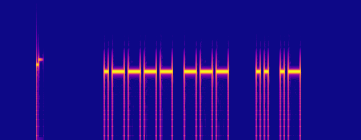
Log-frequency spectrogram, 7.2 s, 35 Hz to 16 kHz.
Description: Morse code, heard as a keyed tone, about 15 wpm, 700 Hz. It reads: 1O IA
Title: Winter Field Day Exchanges Encore 15wpm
